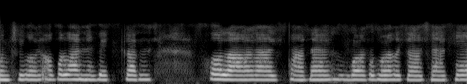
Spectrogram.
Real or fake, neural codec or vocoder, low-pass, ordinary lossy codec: fake; codec, 16 kHz, 1 kbps, FreqCodec, smaller model; none; none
